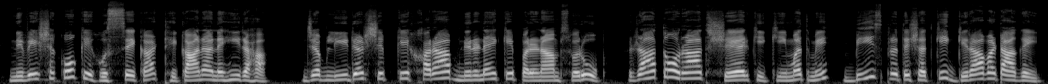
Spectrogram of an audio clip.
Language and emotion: Hindi, angry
